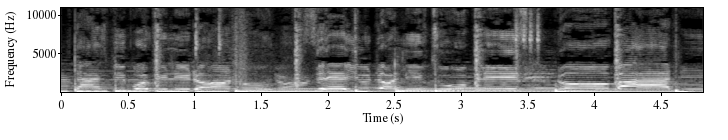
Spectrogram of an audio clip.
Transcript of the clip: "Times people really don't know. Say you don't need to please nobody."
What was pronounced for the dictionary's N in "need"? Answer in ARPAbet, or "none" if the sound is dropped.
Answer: L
